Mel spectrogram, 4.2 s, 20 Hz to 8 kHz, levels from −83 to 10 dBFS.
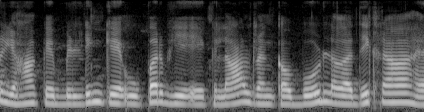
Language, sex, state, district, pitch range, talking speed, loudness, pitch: Hindi, male, Jharkhand, Ranchi, 165-200 Hz, 210 wpm, -16 LUFS, 180 Hz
